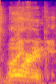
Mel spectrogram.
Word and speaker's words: Borg: it's big and it's Borg it's Borg like you know in Star Trek even if you remember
